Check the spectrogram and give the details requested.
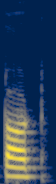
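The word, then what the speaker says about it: taught: उसी प्रकार टी का ट हो जाएगा, ए का ओ की मात्रा होगा, जी एच टी का ट हो जाएगा टॉट, या इसको थॉट कह सकते हैं, इसका टी का थ भी हो सकता है, थॉट कह सकते हो।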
